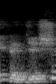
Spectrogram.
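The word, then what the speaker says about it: congestion: बट किंतु ये कंजेशन नहीं है. इसके भी लास्ट में STION है, तो इसका भी जो प्रोनाउंसिएशन है कंजेशन. कंजेशन. ध्यान से देखें, स्चन. लास्ट में स्चन साउंड आएगा, तो इसे हम क्या पढ़ेंगे?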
